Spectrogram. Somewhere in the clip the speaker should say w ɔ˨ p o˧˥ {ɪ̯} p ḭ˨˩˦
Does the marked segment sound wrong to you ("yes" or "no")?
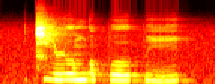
yes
